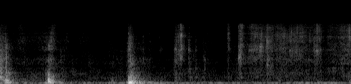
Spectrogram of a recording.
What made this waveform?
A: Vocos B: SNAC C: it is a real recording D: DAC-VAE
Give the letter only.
B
